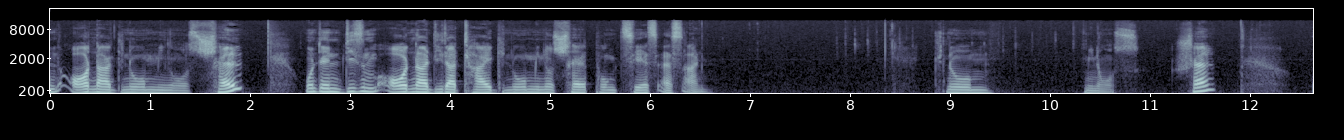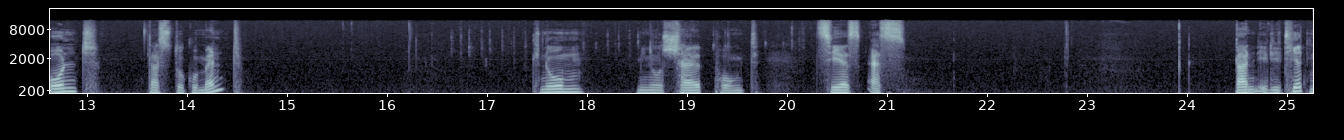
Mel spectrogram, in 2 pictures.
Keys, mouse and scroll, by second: 5.4 right click, 6.6 click, 7.0-9.8 typing, 10.1 click, 11.2 right click, 14.8 click, 15.6-18.9 typing, 19.2 Return, 23.5-24.6 drag.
